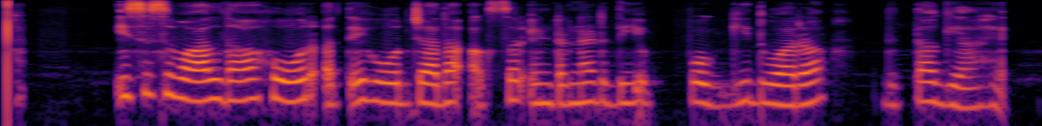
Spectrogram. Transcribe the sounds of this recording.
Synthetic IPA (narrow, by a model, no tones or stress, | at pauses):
ɪssəʋaːld̪aːhoːɾət̪eːɦoːɾd͡ʒjaːd̪a̰ːʔə̰ksəɾʔɪɳʈəɾnɛːʈd̪iː | poːɡiːd̪ʊaːɾaː | d̪ɪt̪ːaːɡɪaːɦɛː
